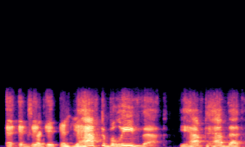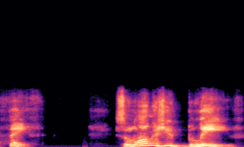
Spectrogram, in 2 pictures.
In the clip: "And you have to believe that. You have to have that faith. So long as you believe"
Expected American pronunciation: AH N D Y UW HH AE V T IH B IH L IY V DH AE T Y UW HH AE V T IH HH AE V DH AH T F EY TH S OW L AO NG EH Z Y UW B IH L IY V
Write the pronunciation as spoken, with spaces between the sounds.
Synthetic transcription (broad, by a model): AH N Y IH HH AE F T IH B IH L IY V DH AE T Y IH HH AE F T IH V DH AH T F EY TH S OW L AO NG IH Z Y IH B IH L IY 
